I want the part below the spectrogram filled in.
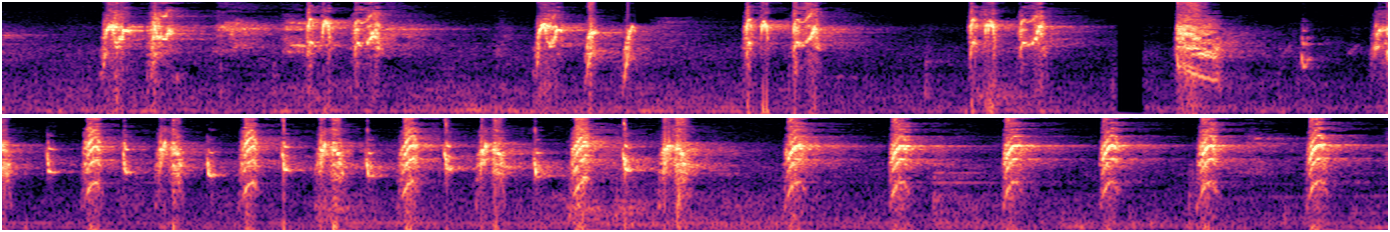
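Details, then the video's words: Long-tailed shrike song stuffed with lovebird imitations, 'tembakan' style: scratchy high chirps in uneven groups, a brief gap, then a fast, steady series of piercing chips. "BURUNG CENDET ISIAN LOVEBIRD - MASTERAN BURUNG CENDET TEMBAKAN"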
